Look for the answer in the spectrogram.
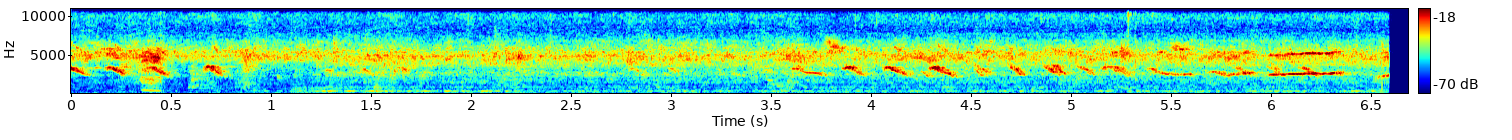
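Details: A chicken farm full of roosters and hens: many birds give short, high, falling chirps in fast, overlapping series throughout, above a steady mid-pitched drone and low machine hum.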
